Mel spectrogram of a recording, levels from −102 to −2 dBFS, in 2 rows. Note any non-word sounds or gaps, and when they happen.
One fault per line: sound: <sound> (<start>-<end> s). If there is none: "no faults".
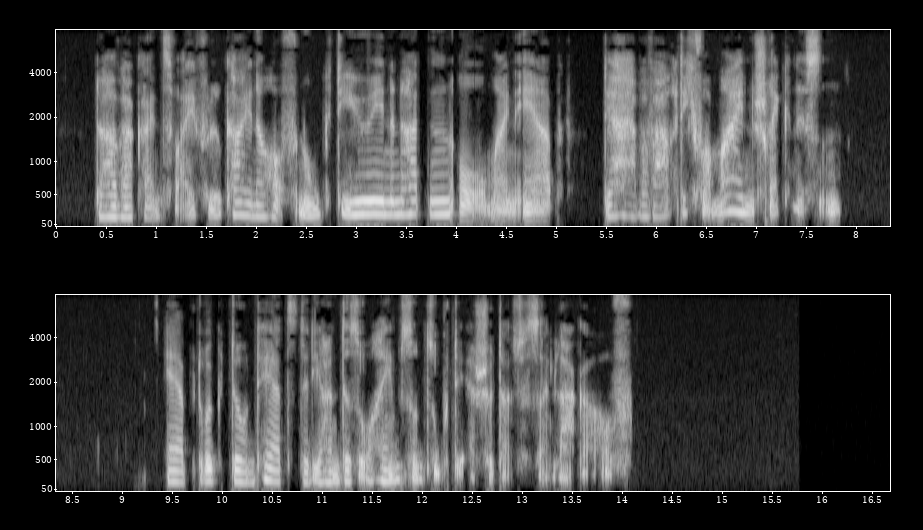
no faults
